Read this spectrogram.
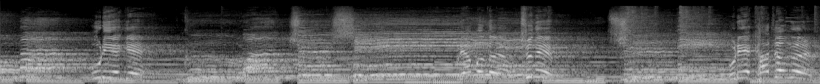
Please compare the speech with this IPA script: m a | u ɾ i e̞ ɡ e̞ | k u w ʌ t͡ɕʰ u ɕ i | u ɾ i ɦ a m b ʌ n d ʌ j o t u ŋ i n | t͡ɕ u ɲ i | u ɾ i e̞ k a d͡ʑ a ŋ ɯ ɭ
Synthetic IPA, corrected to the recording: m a | u ɾ i e̞ ɡ e̞ | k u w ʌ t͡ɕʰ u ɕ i | u ɾ i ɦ a m b ʌ n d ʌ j o t͡ɕ u ɲ i m | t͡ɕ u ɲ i | u ɾ i e̞ k a d͡ʑ ʌ ŋ ɯ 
